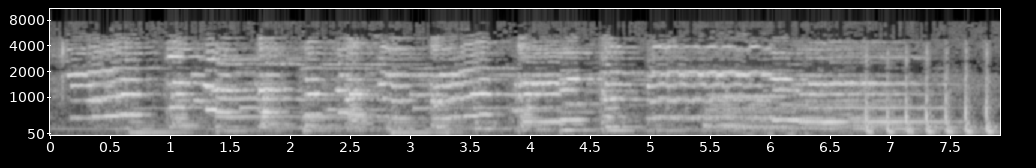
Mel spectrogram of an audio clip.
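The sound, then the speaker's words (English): A short orchestral overture opening the television play Amnesia plays, then as it winds down a quick series of about half a dozen sharp knocks on a door sounds out in a steady rhythm. “Don't bother, Giles. I shall open the door. Coming, coming.”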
